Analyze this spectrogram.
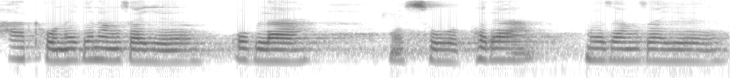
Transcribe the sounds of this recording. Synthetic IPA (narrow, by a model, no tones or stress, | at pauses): hatʰɔnɯjɡɯnaŋzajɯ | ɔbla | msɔpʰəɾa | mɯzaŋzajɯ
